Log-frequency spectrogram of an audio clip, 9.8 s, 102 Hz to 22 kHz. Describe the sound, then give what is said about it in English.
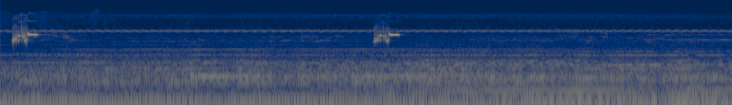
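A small Galapagos finch on the Galapagos Islands gives two short, bright chirping phrases about five seconds apart, heard over a steady low rumble of background noise and a thin, continuous high-pitched whine. “And because of the isolation of the Galapagos Islands, this finch that's singing now has a direct genetic connection to the finches that Darwin heard singing when he was here on the Galapagos Islands in the 1830s.”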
